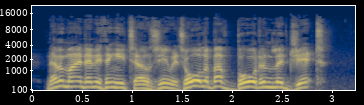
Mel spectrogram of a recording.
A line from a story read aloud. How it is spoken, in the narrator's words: Hurley called out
